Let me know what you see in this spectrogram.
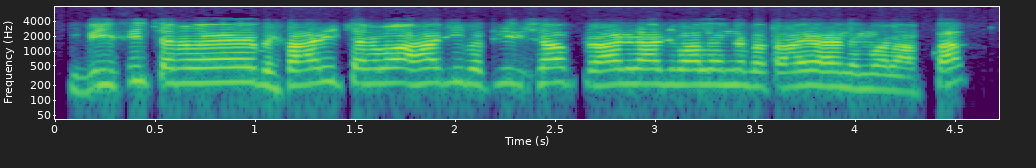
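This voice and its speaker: This is a man with a high-pitched voice. His intonation is fairly even. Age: 60s. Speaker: caller, farmer and local party worker. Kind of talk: phone call seeking help. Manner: halting, repetitive.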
